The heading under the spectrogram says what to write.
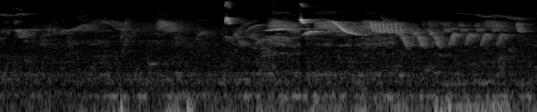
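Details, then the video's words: Young jilguero blanco, the Argentine white goldfinch, working on its misisipi song with the basics in place: clear whistled slurs leading into a loud, fast run of high trilled and buzzy notes, then a rapid stuttering series near the end. "Pichón el misisipi, con cositas por corregir pero la base está."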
